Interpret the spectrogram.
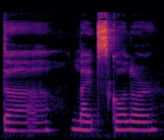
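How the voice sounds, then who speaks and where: Filipino-born woman in her thirties, mellow tone, answers short and simple. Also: mid-range voice, monotone, extremely slow. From Philippines. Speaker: host's girlfriend. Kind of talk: casual chat.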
